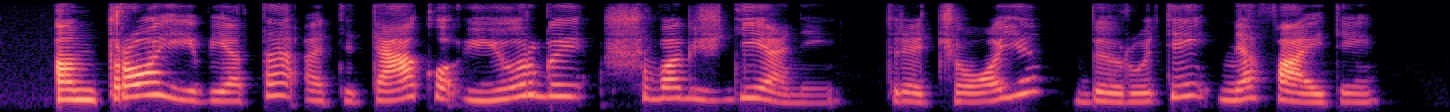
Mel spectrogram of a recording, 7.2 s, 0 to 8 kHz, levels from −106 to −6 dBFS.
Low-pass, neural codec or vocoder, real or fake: 7.2 kHz; none; real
